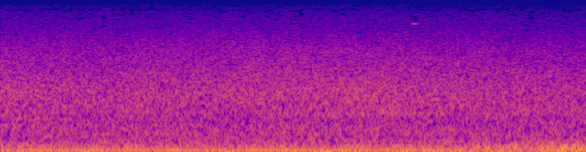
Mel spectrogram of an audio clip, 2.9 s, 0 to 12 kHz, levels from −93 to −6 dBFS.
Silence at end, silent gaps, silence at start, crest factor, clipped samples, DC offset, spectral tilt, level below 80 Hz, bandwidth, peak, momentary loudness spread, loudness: 0 s; none; 0 s; 12 dB; under 0.1%; under 0.1%; -5.5 dB/octave; -38 dBFS; 10.5 kHz; -24 dBFS; 1 LU; -38 LUFS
